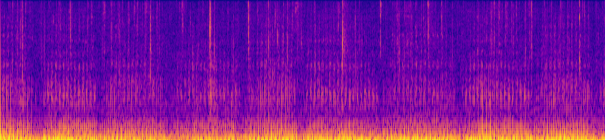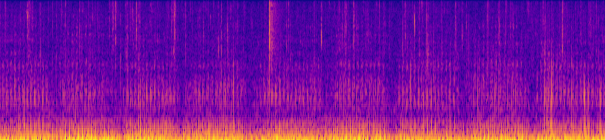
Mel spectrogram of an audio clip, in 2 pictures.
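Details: Steady low cat purr in breath-length waves, with fireplace crackle and pops prominent over the rumble.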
